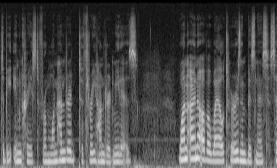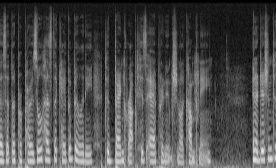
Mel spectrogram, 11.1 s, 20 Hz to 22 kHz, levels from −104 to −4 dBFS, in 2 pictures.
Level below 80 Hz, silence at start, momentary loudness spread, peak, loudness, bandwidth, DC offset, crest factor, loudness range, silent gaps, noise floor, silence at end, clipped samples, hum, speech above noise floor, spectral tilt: -44 dBFS; 0 s; 10 LU; -10 dBFS; -27 LUFS; 16 kHz; under 0.1%; 16 dB; 5 LU; none; -49 dBFS; 0 s; under 0.1%; none; 23 dB; -5 dB/octave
